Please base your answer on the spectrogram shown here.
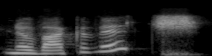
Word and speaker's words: Novakovic: And our student seat, we have, am I say it right, Novakovic? Yes, A+. Good job. My husband jokes that just think of Nova hatchback. That's kind of close to Novakovic.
